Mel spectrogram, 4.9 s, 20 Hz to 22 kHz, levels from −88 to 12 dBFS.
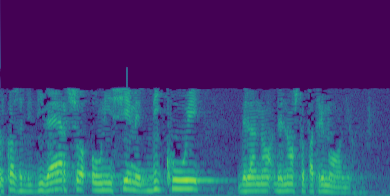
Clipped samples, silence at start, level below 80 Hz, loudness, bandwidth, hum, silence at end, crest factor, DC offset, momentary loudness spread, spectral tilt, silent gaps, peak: under 0.1%; 0 s; -56 dBFS; -15 LUFS; 3.6 kHz; none; 0.3 s; 16 dB; 0.6%; 10 LU; -10.5 dB/octave; none; 0 dBFS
